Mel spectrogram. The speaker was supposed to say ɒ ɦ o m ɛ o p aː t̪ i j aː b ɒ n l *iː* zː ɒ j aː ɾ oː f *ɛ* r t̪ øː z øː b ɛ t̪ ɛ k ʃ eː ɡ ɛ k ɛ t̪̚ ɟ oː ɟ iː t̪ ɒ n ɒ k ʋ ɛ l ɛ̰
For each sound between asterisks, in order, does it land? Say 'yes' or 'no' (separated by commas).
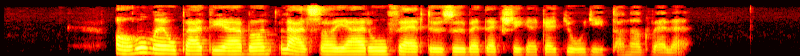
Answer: no, yes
